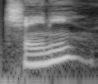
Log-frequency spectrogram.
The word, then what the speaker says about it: Chani: Paul and Chani, who it's Frank Herbert pronounced it Chaney, is you know, he wrote the book. That's how he said it.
